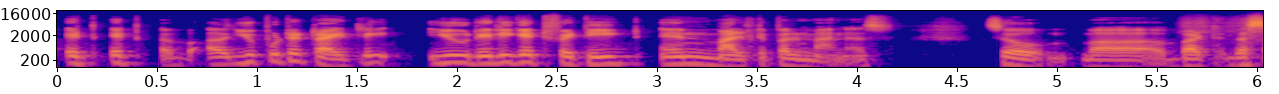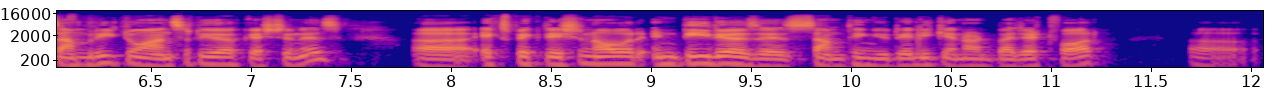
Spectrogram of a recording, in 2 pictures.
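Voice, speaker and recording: A man with an Indian accent answering as a real estate expert on a podcast, explaining haltingly and repeating phrases for emphasis. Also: mid-range voice.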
